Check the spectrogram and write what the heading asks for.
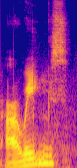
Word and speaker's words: R-Wings: I always said air wings as a kid, so it's always hard for me to remember that's actually pronounced R-Wings.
